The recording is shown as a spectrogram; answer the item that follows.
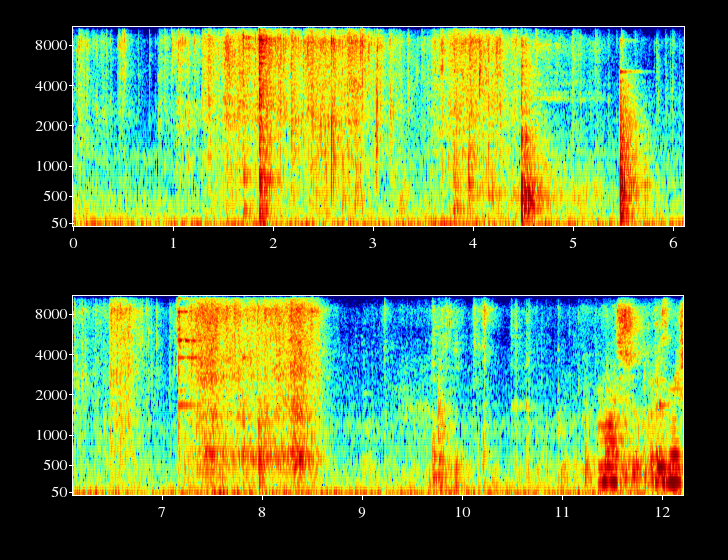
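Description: Utensils scraping and knocking against a stainless-steel stand-mixer bowl as thick marshmallow mass is worked and scooped out. The sound comes as stretches of scraping broken by several sharp metal knocks.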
